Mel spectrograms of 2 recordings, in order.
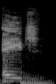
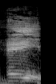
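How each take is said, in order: First: The letter is said as 'aitch'. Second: The letter is said as 'hey'. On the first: The speaker calls it right. "My man, H B C U, sir" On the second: The speaker calls it wrong. "not Hey"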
